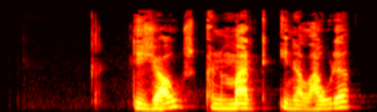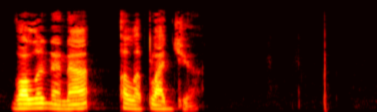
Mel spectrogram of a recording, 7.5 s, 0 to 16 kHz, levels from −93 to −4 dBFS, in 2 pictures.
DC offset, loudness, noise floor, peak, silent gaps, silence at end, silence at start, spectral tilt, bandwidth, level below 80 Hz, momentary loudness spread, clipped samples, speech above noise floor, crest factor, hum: under 0.1%; -22 LUFS; -86 dBFS; -2 dBFS; none; 1.9 s; 1.35 s; -4.5 dB/octave; 11.5 kHz; -76 dBFS; 15 LU; under 0.1%; 64 dB; 22 dB; none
